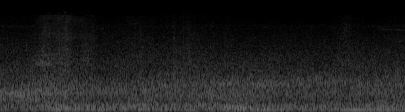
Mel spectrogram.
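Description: Steady outdoor background noise, an even rush with a low hum that grows stronger in the last half second.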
